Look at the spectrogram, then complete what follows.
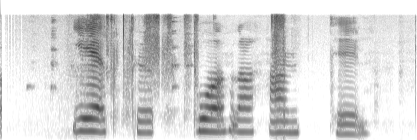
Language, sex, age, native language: Icelandic, male, 7, Icelandic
